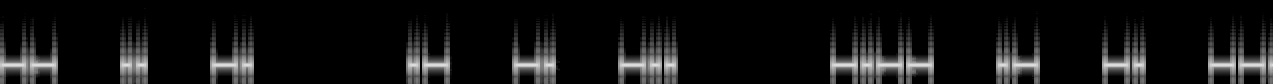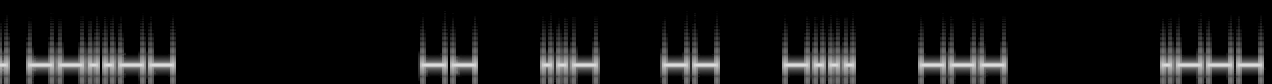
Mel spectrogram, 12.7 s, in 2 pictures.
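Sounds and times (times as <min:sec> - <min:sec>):
Morse code beeps: 0:00.0 - 0:01.3, 0:02.0 - 0:03.4, 0:04.2 - 0:07.3, 0:08.5 - 0:11.4, 0:12.2 - 0:12.7.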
